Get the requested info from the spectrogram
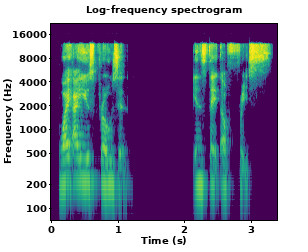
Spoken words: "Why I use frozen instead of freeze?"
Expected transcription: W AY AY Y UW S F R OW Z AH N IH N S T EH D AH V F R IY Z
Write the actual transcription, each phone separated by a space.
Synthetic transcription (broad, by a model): W AY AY Y UW S F R OW Z AH N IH N S T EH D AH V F R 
